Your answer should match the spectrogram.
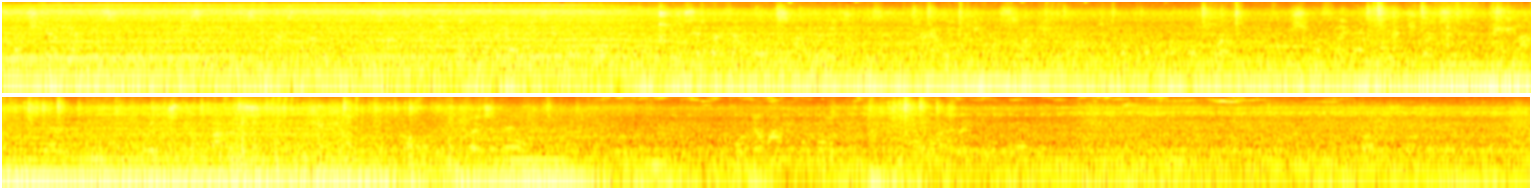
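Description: Single-deck bus engine running steadily with a whine over it for the first six seconds. The engine drone dies down after about twenty seconds.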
